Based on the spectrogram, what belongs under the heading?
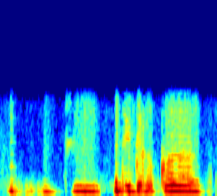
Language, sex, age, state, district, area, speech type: Urdu, female, 30-45, Uttar Pradesh, Lucknow, urban, conversation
